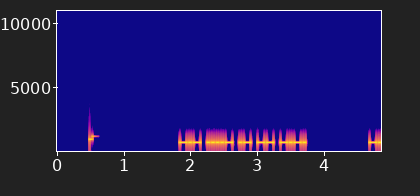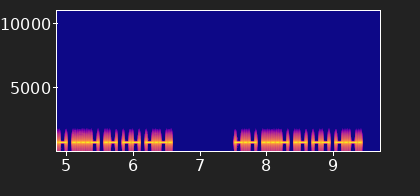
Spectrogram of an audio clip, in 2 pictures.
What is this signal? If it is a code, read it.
Morse code, heard as a keyed tone, about 34 wpm, 700 Hz. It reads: K4AMC K4AMC K4AMC
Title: Call Signs Repeated 2x - 35wpm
